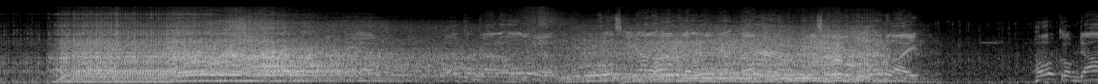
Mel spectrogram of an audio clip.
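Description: A Dodge 358 cubic inch dragster engine screams at up to 10,000 RPM at a drag strip, a loud sustained roar with rising and falling pitch sweeps that stops sharply, leaving quiet crowd noise.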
